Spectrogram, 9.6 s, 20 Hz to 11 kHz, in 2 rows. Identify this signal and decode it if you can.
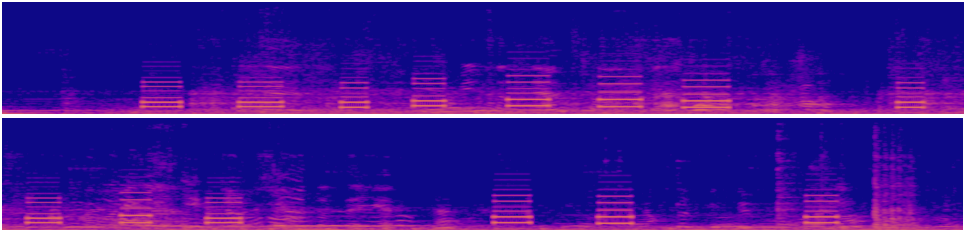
DTMF, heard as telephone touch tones, dialled by hand, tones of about 180 ms, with the noise of a restaurant. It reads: 4418962 1464 52 5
